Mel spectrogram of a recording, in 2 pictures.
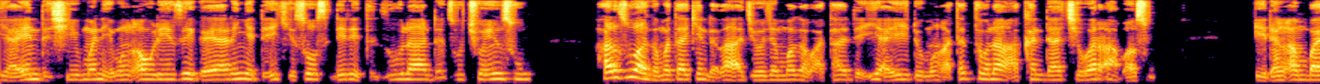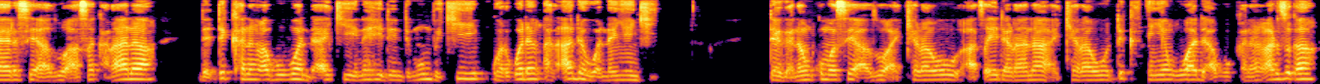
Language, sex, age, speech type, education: Hausa, male, 30-45, spontaneous, tertiary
